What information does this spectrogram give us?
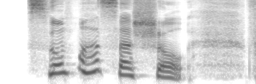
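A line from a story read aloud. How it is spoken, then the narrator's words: Snorting then laughing. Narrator (Russian): фыркнула Настя и рассмеялась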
